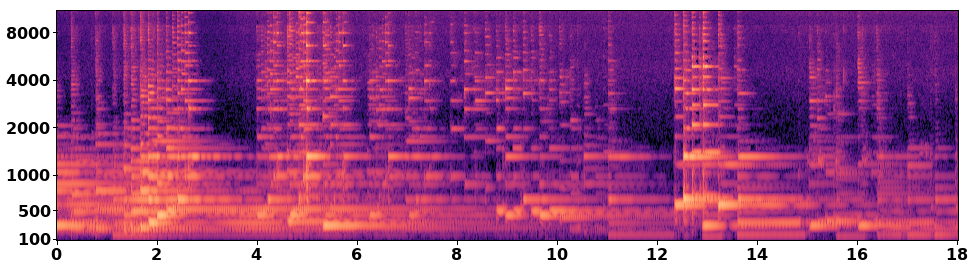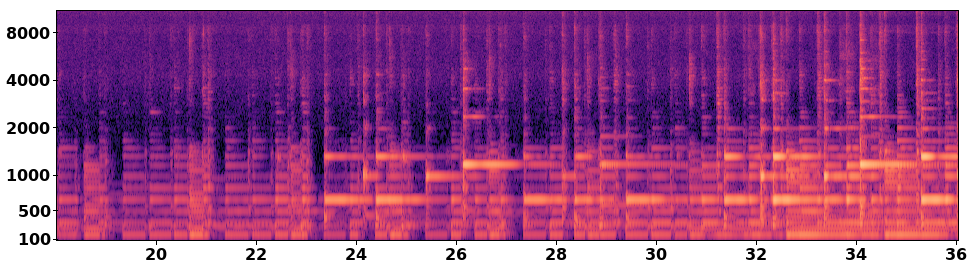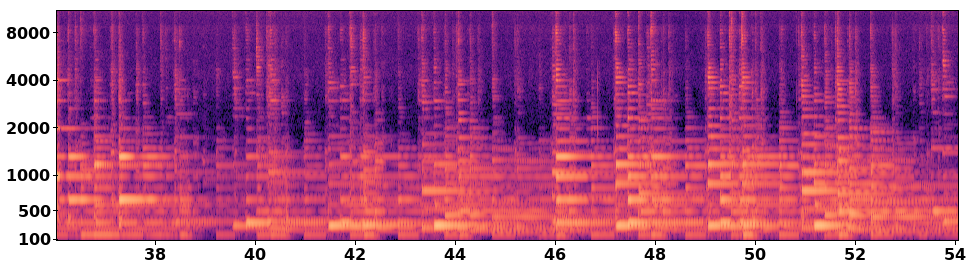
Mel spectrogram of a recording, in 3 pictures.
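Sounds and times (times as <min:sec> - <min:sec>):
harp playing: 0:00.0 - 0:54.0.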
